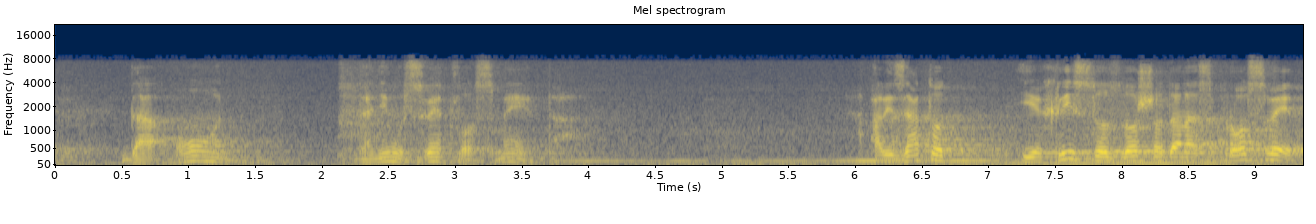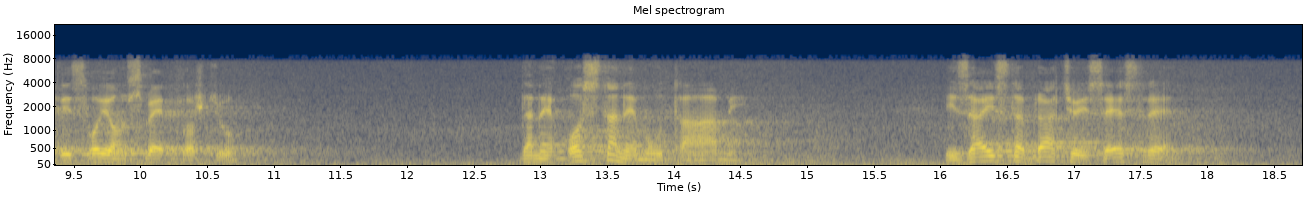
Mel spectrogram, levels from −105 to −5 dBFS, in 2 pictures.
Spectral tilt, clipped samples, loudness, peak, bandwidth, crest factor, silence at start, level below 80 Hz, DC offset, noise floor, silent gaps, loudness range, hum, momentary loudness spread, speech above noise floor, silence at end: -4.5 dB/octave; under 0.1%; -20 LUFS; -2 dBFS; 9 kHz; 20 dB; 0 s; -40 dBFS; under 0.1%; -41 dBFS; none; 8 LU; none; 22 LU; 22 dB; 0 s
